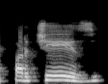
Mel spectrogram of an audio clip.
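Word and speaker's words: purchase: उच्चारण र लिखेंगे और सी एच को हम च पढ़ते हैं एक को एक की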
